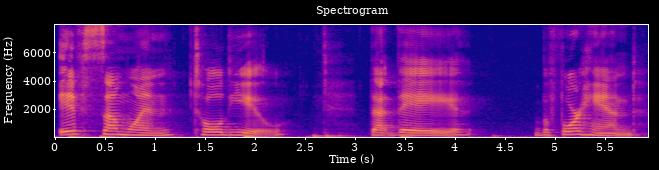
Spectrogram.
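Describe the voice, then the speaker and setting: A woman's voice: lowish voice, drawn-out words, creaky, a bit bright. A woman in her thirties co-hosting a podcast, telling a dating story in a rambling way full of fillers. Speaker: podcast co-host. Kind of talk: casual chat.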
